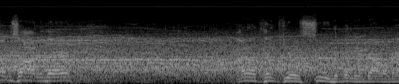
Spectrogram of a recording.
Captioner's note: applause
